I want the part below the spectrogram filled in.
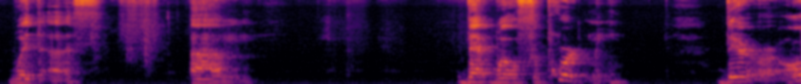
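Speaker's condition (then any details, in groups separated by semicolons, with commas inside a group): Cerebral palsy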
